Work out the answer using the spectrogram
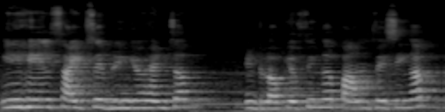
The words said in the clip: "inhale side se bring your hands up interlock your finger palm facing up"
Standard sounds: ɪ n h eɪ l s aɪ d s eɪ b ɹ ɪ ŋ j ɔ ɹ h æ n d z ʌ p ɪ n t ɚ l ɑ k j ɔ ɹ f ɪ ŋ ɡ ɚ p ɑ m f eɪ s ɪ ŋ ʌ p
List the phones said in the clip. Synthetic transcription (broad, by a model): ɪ n h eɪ l s aɪ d s eɪ b ɹ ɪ ŋ j ɔ ɹ h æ n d s ʌ p ɪ n t ɚ l ɑ k j ɔ ɹ f ɪ ŋ ɡ ɚ p ɑ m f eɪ s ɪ ŋ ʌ p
